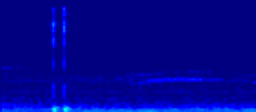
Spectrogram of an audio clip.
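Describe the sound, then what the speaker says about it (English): Two sharp keyboard key clicks close together, fairly near, over a steady low hum and faint background noise, with no speech. "Why are you typing this?"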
